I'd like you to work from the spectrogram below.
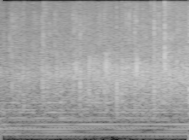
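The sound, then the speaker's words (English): An audience applauding together, a steady, dense wash of many hands clapping, with no voices standing out over it. “Clap all you want.”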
